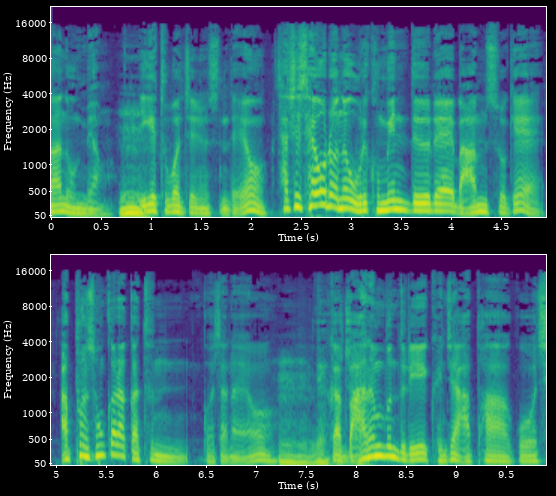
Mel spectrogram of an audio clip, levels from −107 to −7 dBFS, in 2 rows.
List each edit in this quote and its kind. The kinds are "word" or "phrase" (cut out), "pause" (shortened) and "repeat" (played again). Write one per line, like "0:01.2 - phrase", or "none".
0:02.2 - pause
